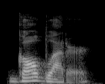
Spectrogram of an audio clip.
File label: "gallbladder", medical English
